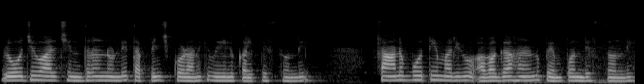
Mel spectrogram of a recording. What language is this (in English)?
Telugu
